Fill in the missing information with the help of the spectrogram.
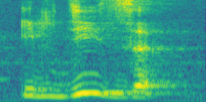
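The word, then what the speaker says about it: ils disent: так і читається як ільдіз нт наприкінці дієслів не читається також наприкінці слів у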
